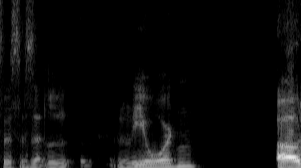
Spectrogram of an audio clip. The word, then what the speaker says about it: Leeuwarden: saw Horn, and I'm going to mispronounce this. Is it Leeuwarden? Oh, Leeuwarden, Hoorn and Leeuwarden.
